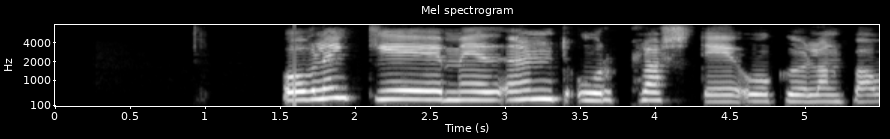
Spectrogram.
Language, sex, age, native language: Icelandic, female, 11, Icelandic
